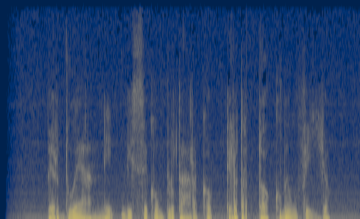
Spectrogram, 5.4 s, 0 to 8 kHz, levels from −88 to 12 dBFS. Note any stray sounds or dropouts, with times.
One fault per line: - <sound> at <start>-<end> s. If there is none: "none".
- dropout at 3.7-3.8 s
